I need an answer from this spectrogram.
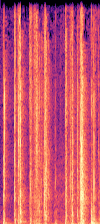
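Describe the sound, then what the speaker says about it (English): Tarot cards being shuffled by hand in a series of crisp, papery riffling bursts with short pauses between, close and fairly loud, no talking. "let me just shuffle that out"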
